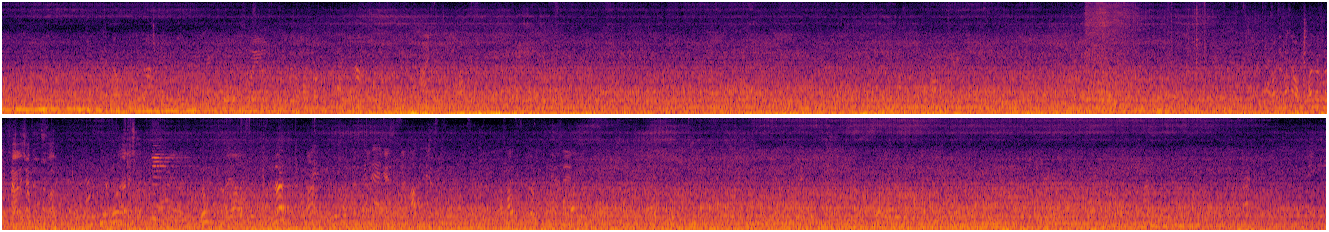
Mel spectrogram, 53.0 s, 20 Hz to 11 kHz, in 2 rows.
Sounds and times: trucks 0.0 - 52.9
vans 0.0 - 52.9
police cars 0.0 - 52.9

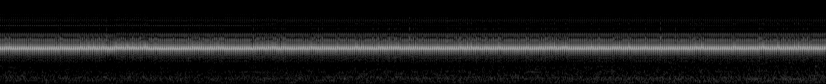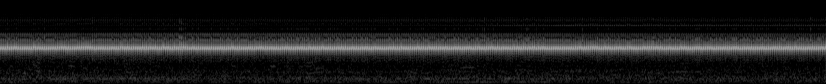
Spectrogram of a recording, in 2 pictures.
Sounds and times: Loud cicada 0.0 - 16.5

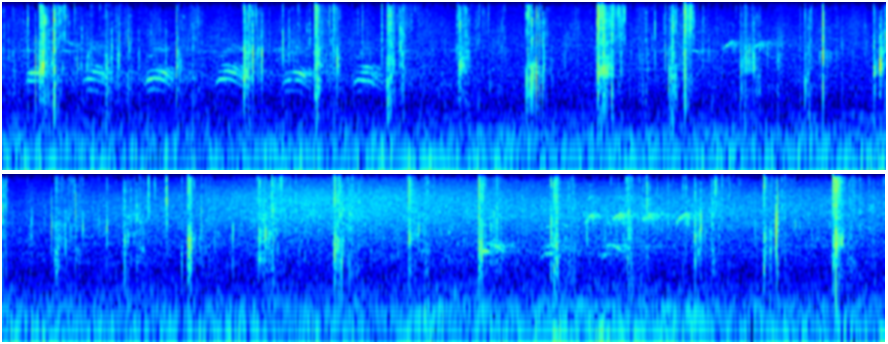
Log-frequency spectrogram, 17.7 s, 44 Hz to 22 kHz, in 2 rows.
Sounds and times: steps 3.2 - 17.6

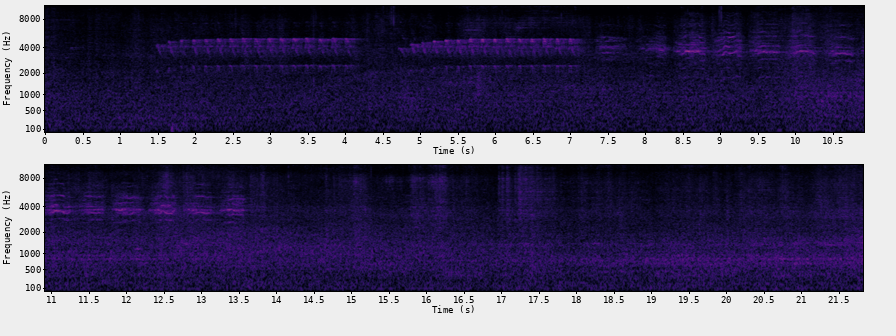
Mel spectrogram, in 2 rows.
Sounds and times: trains can be heard 0.0 - 21.8

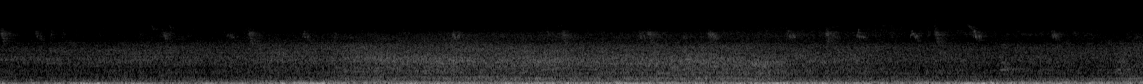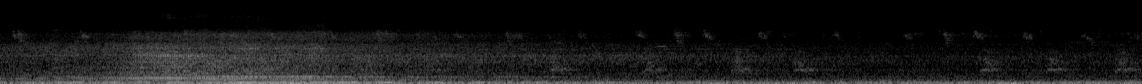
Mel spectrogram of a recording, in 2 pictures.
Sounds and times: Traffic Sound 0.0 - 22.8
Birdsong 16.1 - 22.8

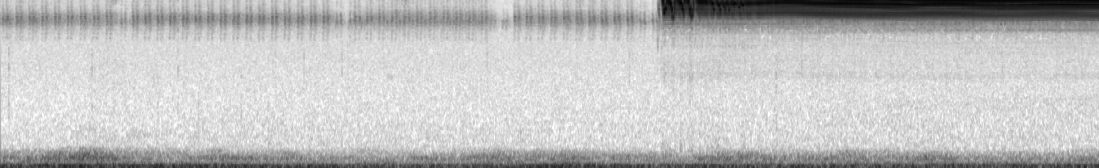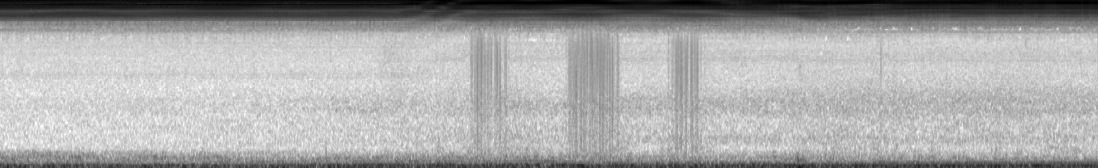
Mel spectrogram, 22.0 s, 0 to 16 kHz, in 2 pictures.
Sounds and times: night cricket 6.6 - 21.9

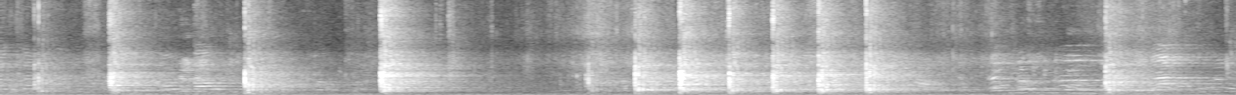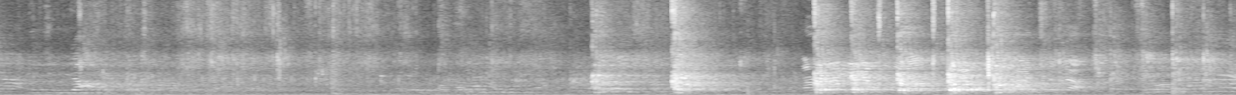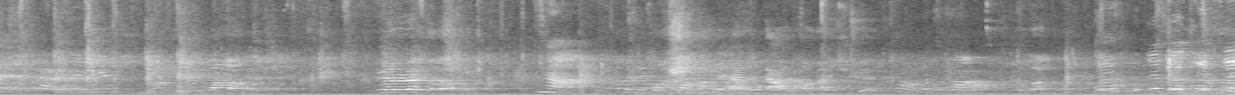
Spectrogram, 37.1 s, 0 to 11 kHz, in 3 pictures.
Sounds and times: Child and skateboard 0.1 - 4.2
Child and skateboard 5.8 - 14.6
Child and skateboard 17.0 - 26.6

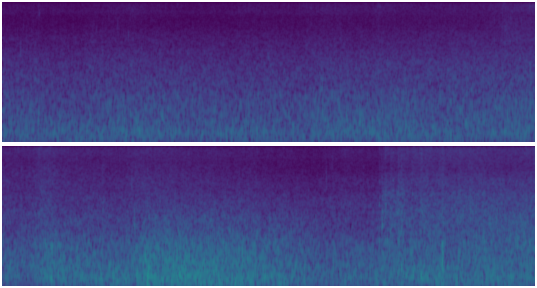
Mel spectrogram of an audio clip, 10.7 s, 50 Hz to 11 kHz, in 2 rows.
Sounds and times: waves 5.2 - 10.6

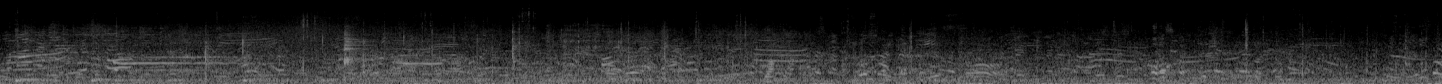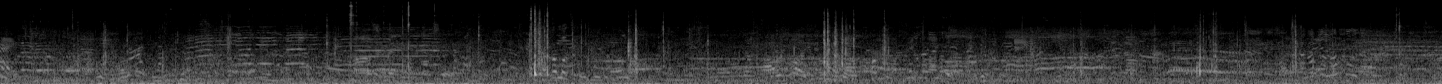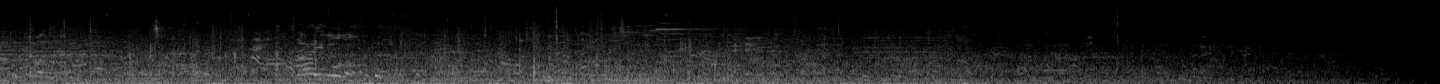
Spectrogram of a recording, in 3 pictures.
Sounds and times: huge crowd moving around the park 0.0 - 43.2

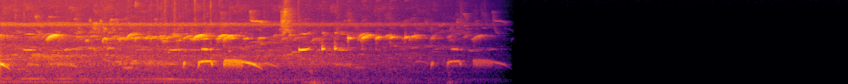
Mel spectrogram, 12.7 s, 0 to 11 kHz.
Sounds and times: a little light traffic 0.0 - 6.7
Morning birds 0.0 - 7.7

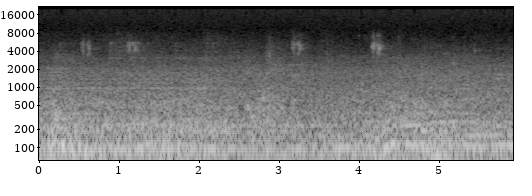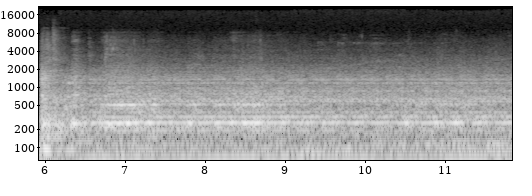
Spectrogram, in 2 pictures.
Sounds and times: noise of the boat lift 5.9 - 11.8

